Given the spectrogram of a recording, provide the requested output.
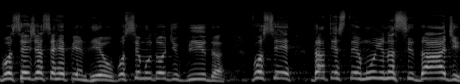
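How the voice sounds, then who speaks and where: Pitch rises and falls in an ordinary way. The delivery has an animated tone. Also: man. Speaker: pastor. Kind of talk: sermon. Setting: church. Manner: fast.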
